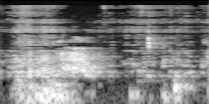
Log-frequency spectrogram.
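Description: Faint mouth sounds of a person chewing a soft mouthful of polenta, with a small click about one and a half seconds in.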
